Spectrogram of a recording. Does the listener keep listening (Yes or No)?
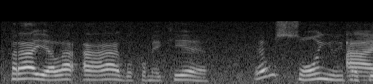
No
